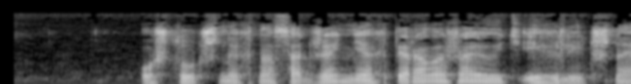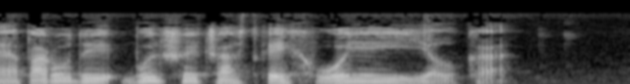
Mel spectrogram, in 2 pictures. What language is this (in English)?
Belarusian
